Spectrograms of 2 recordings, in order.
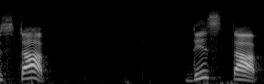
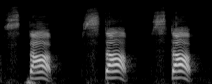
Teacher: this t has no h meaning has no puff of air. So, it's a little bit different from this T, meaning the T without the air, but still it's a T. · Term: unaspirated T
